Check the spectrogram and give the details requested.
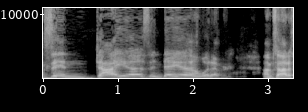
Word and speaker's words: Zendaya: Now, have a feeling some of you may like Zendaya, whatever.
